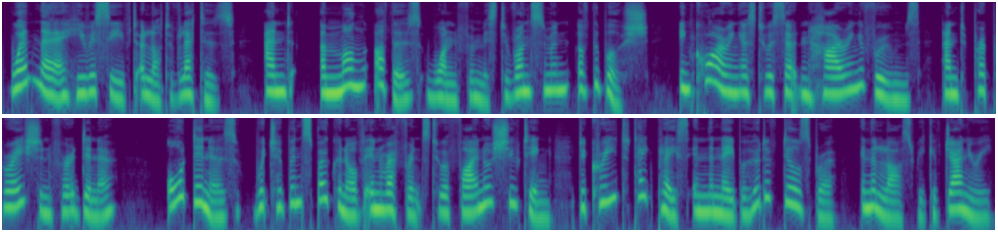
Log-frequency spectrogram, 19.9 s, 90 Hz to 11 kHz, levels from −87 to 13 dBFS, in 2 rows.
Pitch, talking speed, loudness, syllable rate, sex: 220 Hz, 180 wpm, -20 LUFS, 5.3 syllables/s, female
